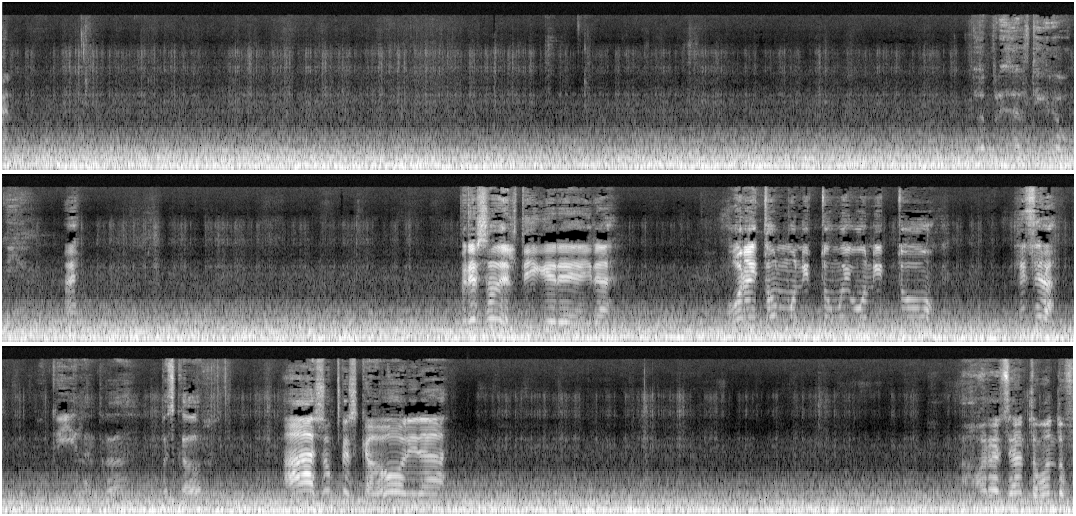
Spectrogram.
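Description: Steady low road and engine rumble inside the cabin of a moving vehicle at highway speed. Fainter voices talk briefly a few times in the second half.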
